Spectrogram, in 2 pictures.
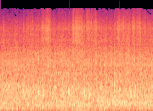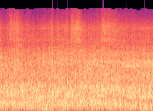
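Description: A passing train's wheels rumble and clatter loudly over the rails.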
